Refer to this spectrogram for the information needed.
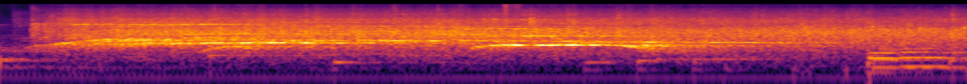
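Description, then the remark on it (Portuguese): A crowd applauds steadily for about seven seconds, a dense, even wash of clapping that starts abruptly and stays loud throughout, with faint whistles or tones riding above it, given for a woman, a worship minister, on her birthday. “Pessoal, também como eu, ela também faz aniversário e eu gostaria que vocês dessem uma grande salva de palmas para ela.”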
